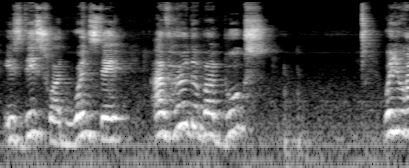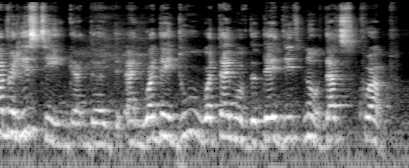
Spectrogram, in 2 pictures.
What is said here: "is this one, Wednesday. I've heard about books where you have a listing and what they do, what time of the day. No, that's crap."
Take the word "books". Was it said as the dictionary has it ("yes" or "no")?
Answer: yes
